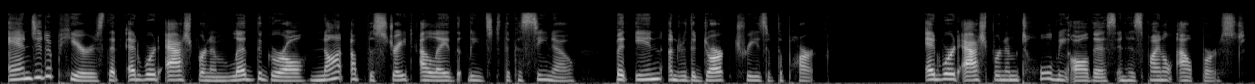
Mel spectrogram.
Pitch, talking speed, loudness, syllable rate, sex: 200 Hz, 180 wpm, -23 LUFS, 4.9 syllables/s, female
